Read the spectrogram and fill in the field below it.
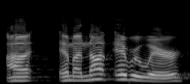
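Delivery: ordinary talk, nothing marked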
